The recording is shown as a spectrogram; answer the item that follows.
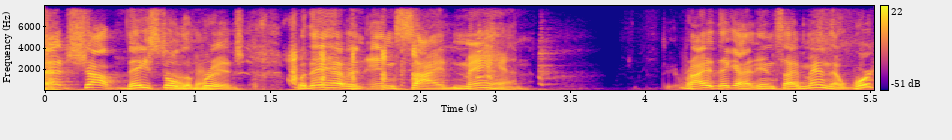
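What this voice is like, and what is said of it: Usual voice. Nothing is said of it.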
